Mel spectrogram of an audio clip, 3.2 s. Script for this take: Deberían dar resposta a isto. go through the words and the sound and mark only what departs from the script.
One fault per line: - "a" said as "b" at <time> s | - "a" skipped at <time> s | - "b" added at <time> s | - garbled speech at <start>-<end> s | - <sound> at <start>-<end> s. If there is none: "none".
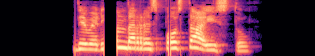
- dropout at 1.0-1.2 s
